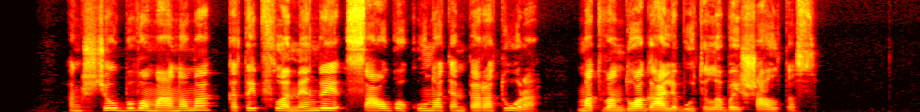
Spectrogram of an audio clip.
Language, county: Lithuanian, Kaunas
